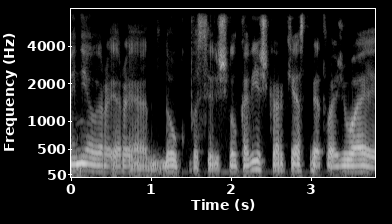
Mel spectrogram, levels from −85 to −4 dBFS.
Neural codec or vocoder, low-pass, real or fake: none; 7.2 kHz; real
